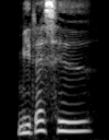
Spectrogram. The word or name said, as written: middagshede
